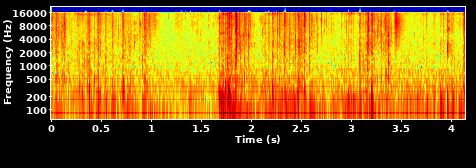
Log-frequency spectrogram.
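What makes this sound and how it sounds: A dry, cream-colored solid soap bar with a label is held in the hand and shaved with a utility blade into thick, crumbly curls. Dense, rapid scraping and crunchy cutting sounds come in uneven bursts, low and gritty with brief bright crackles. The loudest stretch lands in the middle of the clip.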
